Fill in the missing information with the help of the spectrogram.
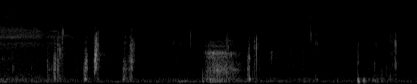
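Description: A quiet slurp of someone sipping a drink poured from a bottle after a toast, surrounded by small wet mouth clicks and smacks, with no talking.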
